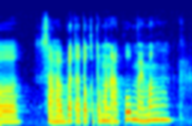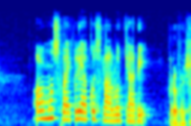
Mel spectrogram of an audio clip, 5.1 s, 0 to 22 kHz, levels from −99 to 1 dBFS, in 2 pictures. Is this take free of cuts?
yes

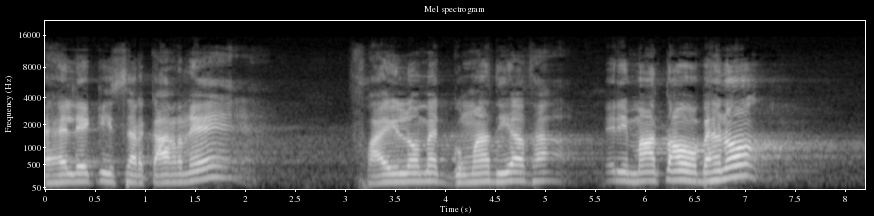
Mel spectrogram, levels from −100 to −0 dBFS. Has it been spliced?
yes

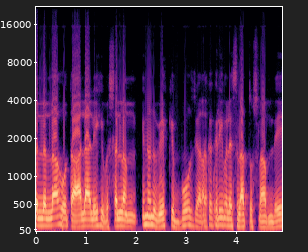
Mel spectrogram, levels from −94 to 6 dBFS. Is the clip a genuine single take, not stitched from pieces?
no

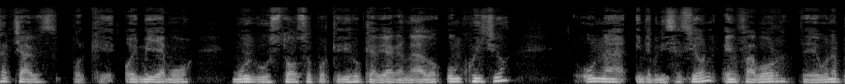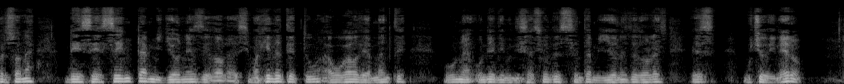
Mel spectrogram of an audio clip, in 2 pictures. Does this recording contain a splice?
yes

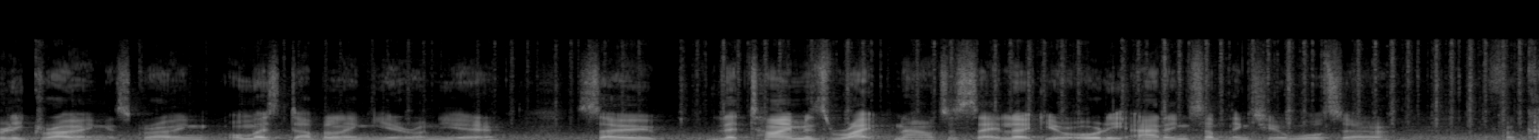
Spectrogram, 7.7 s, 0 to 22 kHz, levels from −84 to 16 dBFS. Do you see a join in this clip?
no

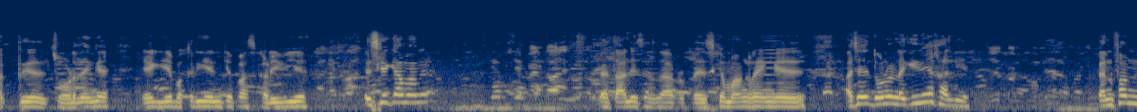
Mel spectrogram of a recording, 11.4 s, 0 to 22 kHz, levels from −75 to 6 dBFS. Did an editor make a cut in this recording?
no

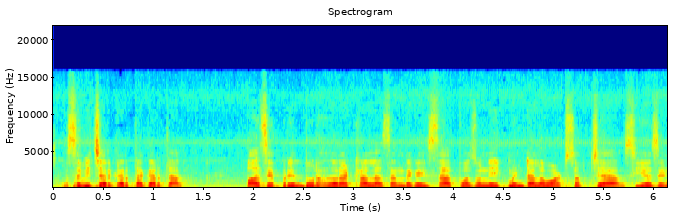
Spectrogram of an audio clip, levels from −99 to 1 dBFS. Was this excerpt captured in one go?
yes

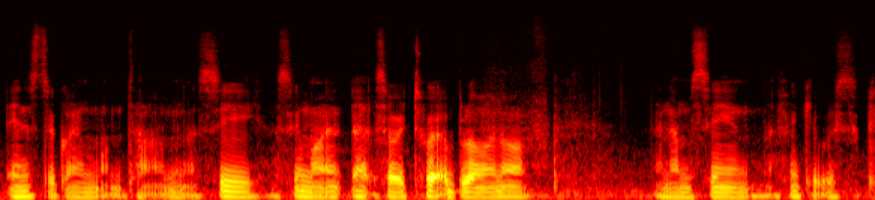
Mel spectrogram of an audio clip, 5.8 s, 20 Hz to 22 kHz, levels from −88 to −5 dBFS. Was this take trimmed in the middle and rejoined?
no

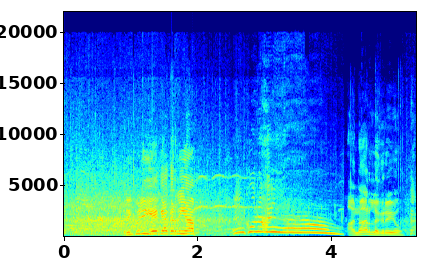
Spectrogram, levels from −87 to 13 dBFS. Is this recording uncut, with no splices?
no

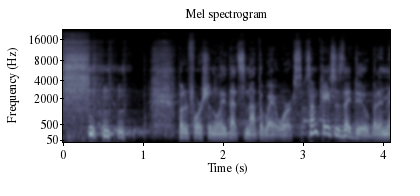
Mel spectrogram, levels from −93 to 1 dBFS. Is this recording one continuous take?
no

